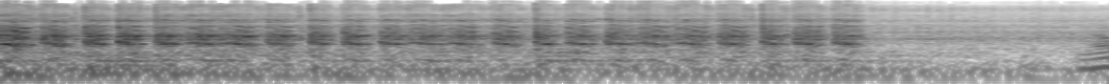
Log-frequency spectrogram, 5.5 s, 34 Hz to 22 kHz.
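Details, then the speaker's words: 1965 Plymouth Barracuda slant six parked since 1994, starting fluid sprayed down the carburetor: starter chugs steadily about three turns a second for four seconds, never catching; cranks but no start. "still not firing. I sprayed starting fluid directly down in the carburetor, so if there was ever going to be anything happen, it should be with that."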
